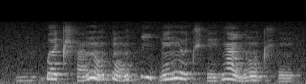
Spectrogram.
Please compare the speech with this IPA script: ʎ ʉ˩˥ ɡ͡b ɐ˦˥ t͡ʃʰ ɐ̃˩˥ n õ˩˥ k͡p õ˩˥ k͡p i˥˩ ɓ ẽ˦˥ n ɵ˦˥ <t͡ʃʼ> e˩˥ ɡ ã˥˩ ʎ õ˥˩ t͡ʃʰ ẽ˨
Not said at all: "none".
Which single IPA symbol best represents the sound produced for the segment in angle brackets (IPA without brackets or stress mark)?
t͡ʃʰ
